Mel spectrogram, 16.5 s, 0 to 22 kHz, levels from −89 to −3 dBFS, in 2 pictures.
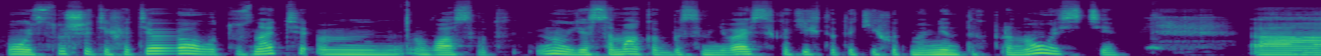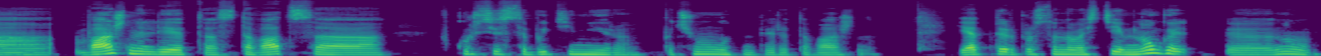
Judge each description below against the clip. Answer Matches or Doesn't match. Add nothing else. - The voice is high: Doesn't match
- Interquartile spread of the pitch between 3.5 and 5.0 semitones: Doesn't match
